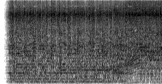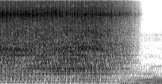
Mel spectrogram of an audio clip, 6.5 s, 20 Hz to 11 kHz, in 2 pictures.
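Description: Modified Suzuki Raider R150 Fi underbone motorcycle, a single-cylinder four-stroke, running very loud through a 'bomba' aftermarket exhaust. Its pitch rises about halfway through as the engine is revved.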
